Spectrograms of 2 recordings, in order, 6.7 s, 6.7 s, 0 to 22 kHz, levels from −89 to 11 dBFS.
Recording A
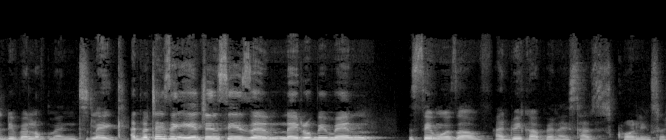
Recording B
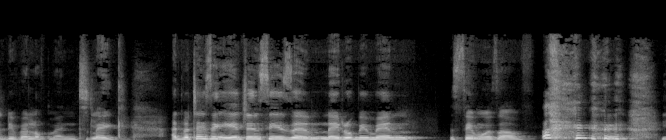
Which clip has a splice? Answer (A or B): A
